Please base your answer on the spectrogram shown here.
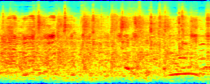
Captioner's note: audience laughing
